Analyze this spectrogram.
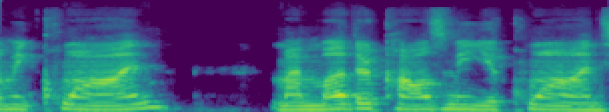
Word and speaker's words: Qwan: of them call me quan my mother calls me yaquan so i do pay better attention but i do respond mostly i respond to quan and things that rhyme with quan like john sean all those good things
